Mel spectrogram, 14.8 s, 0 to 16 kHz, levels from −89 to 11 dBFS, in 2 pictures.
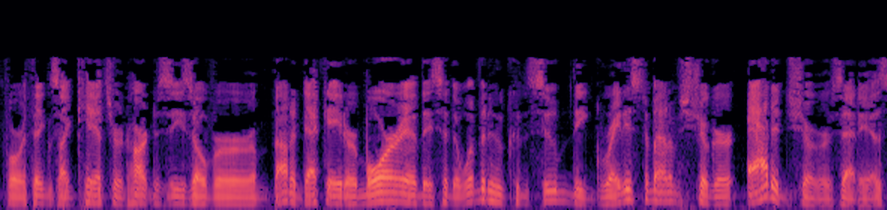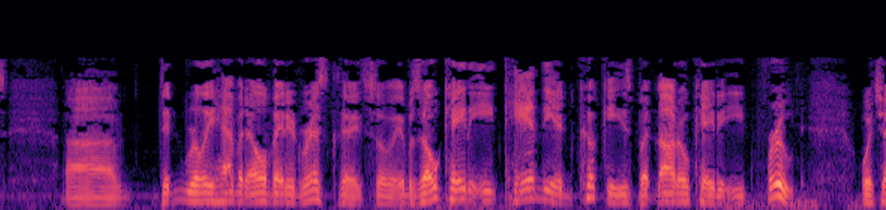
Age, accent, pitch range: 50-69, American, 80-105 Hz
